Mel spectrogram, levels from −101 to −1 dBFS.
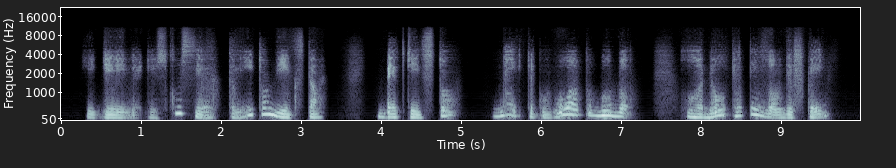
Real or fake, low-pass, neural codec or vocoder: fake; 10.8 kHz; codec, 44.1 kHz, 0.9 kbps, DAC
